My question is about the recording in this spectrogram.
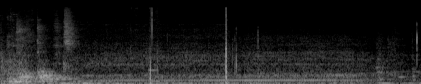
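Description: Kone elevator car and landing doors opening at a floor: the door operator hums steadily for about three seconds, with a couple of light clicks, and stops just before the end as the doors finish opening.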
